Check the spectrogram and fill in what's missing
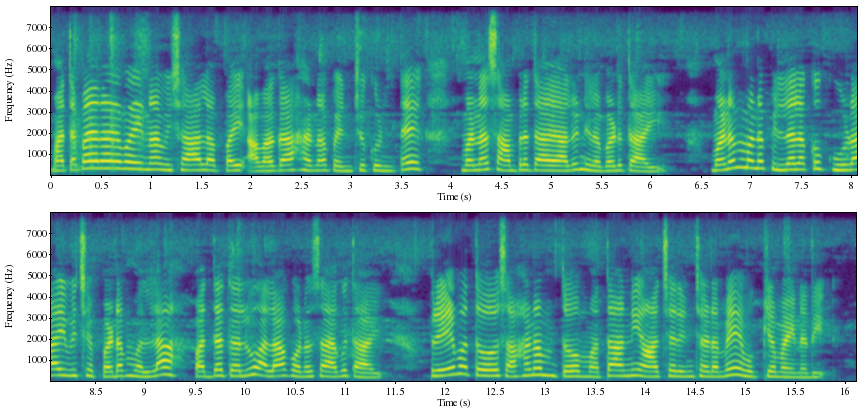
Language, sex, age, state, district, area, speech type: Telugu, female, 18-30, Telangana, Nizamabad, urban, spontaneous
